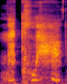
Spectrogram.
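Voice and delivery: hushed whispered reply; whispering back. A narrator's reading. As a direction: whisper it back to your friend. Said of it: "flüsterte Fred zurück". (zurückgeflüstert)

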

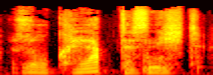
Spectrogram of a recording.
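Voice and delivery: low, groaned complaint; groaning. A narrator's reading. Bear finds his hopping fails, groaning. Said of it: "stöhnte er".

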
